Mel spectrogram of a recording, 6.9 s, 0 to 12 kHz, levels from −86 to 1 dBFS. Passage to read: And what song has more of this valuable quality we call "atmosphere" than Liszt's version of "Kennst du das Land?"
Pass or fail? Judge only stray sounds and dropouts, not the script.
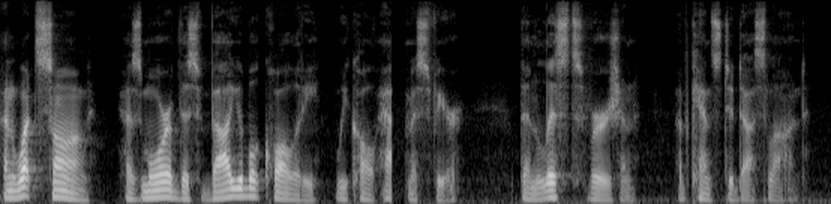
fail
